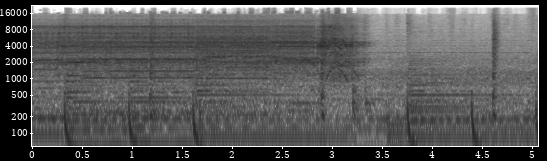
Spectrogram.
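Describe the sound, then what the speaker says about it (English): A drill bores into the neck joint area of an electric guitar body, giving a steady mechanical whir with periodic ratcheting pulses and pitch drops, close and continuous with no talking. "that I wasn't drilling into the pickup cavity or anything."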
